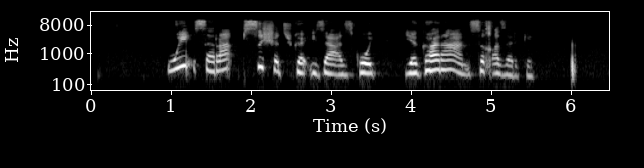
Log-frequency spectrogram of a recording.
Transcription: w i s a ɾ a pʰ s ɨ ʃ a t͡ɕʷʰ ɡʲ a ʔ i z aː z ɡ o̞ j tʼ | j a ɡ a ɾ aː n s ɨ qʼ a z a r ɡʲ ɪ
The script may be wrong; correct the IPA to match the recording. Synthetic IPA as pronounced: w i s a ɾ a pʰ s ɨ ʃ a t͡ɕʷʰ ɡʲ a ʔ i z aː z ɡ o̞ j tʼ | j a ɡ a ɾ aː n s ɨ qʼ a z a r ɡʲ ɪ

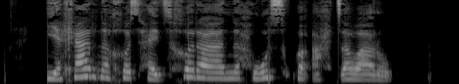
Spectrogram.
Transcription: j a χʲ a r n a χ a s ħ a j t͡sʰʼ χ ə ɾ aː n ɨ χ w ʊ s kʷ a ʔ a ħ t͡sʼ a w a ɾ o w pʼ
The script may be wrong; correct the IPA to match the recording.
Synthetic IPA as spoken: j a χʲ a r n a χ ə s ħ a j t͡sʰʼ χ ə ɾ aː n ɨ ħ w ʊ s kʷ a ʔ a ħ t͡sʼ a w a ɾ o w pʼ

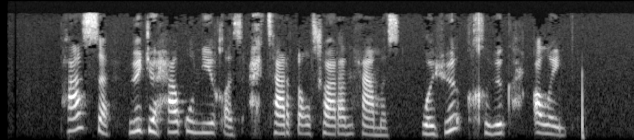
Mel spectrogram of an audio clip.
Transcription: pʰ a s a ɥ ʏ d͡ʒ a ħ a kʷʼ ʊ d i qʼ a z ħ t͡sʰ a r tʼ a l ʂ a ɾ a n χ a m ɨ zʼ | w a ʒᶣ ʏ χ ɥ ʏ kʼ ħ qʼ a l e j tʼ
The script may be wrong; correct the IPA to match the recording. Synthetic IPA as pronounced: pʰ a s a ɥ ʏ d͡ʒ a ħ a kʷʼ ʊ n i qʼ a z ħ t͡sʰ a r tʼ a l ʂ a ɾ a n ħ a m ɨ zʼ | w a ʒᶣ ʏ χ ɥ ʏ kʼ ħ qʼ a l e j tʼ

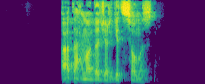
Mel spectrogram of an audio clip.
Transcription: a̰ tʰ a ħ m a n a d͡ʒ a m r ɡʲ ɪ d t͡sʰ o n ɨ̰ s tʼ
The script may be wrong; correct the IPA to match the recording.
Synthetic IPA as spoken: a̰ tʰ a ħ m a d a d͡ʒ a r ɡʲ ɪ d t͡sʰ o m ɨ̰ z tʼ

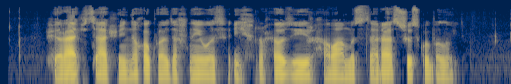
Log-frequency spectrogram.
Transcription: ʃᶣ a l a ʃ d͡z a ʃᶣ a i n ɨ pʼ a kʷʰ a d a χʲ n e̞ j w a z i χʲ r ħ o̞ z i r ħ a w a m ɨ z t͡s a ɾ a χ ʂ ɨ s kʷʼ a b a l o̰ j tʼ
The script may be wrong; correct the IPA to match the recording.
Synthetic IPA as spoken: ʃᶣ a ɾ a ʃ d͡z a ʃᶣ a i n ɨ qʼ a kʷʰ a d a χʲ n e̞ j w a z i χʲ r ħ o̞ z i r ħ a w a m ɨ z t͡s a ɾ a s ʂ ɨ s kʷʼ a b a l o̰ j tʼ

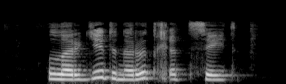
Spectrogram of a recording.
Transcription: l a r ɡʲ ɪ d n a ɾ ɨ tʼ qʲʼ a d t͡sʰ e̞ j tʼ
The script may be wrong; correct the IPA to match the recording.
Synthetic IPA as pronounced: l a r ɡʲ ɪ d n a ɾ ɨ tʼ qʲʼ a d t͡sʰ e̞ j tʼ

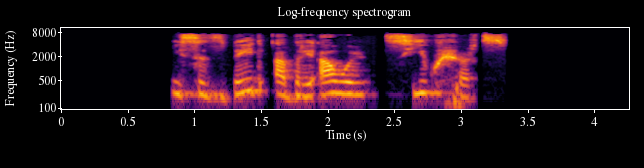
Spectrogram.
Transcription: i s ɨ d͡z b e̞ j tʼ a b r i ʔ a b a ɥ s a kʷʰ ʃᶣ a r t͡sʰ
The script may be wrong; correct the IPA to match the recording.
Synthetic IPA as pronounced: i s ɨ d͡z b e̞ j tʼ a b r i ʔ a w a ɥ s i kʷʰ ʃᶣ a r t͡sʰ

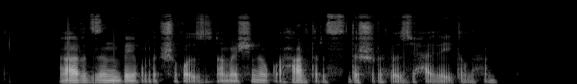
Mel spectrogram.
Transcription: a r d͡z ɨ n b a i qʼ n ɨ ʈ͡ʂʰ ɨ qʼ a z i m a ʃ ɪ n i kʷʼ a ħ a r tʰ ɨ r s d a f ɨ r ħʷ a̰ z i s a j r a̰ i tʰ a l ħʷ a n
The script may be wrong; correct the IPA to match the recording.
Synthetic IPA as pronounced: a r d͡z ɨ n b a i qʼ n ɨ ʈ͡ʂʰ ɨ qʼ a z a m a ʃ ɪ n a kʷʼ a ħ a r tʰ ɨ r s d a ʂ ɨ r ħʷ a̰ z i ħ a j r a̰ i tʰ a l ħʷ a n

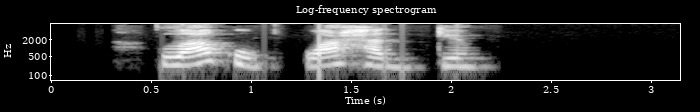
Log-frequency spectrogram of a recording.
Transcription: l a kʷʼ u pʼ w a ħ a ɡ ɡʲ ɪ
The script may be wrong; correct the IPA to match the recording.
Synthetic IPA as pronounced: l a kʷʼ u pʼ w a ħ a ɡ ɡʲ ɪ

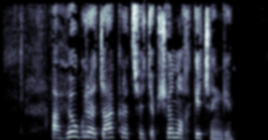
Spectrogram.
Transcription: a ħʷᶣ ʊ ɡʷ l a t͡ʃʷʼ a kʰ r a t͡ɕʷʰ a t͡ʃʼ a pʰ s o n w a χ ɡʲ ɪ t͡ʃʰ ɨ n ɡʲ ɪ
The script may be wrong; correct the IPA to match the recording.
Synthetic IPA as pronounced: a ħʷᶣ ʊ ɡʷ r a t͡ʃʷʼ a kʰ r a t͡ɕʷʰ a t͡ʃʼ a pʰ ʃ o n w a χ ɡʲ ɪ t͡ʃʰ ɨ n ɡʲ ɪ

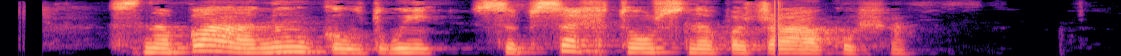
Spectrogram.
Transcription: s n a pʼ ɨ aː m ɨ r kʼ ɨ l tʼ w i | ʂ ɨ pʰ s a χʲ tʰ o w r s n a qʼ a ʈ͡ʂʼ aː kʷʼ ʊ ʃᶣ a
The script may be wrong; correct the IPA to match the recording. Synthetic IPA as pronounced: s n a pʼ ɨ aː n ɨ l kʼ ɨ l tʼ w i | s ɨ pʰ s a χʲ tʰ o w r s n a pʼ a ʈ͡ʂʼ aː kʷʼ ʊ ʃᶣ a

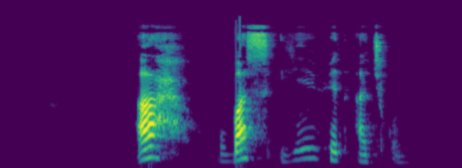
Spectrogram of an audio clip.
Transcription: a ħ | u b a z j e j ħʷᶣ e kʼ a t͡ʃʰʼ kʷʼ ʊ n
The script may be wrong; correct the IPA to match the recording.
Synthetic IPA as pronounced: a ħ | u b a s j e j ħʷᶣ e tʼ a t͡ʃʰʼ kʷʼ ʊ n

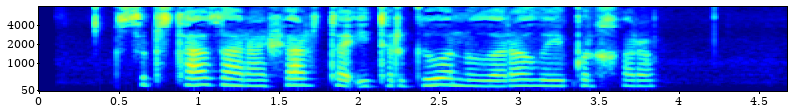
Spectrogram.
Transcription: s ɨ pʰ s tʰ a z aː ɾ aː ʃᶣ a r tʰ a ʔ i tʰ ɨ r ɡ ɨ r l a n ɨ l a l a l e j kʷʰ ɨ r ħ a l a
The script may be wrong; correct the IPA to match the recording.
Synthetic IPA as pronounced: s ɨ pʰ s tʰ a z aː ɾ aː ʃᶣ a r tʰ a ʔ i tʰ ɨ r ɡ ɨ l a n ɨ l a ɾ a l e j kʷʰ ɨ r χ a ɾ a

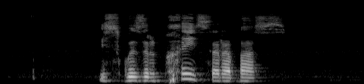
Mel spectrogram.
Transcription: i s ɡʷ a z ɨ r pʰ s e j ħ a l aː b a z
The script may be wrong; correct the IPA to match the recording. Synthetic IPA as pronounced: i s ɡʷ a z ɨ r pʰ χ e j s a ɾ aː b a s

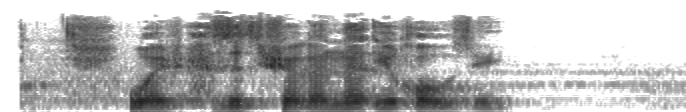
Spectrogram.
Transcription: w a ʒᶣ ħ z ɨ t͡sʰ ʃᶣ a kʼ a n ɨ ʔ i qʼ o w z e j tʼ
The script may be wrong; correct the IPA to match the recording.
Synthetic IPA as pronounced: w a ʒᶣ ħ z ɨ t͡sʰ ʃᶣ a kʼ a n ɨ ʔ i qʼ o w z e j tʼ

